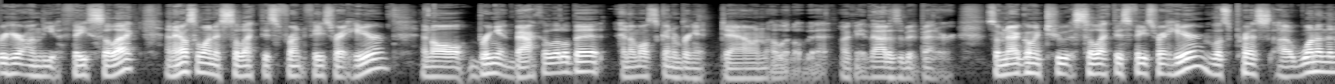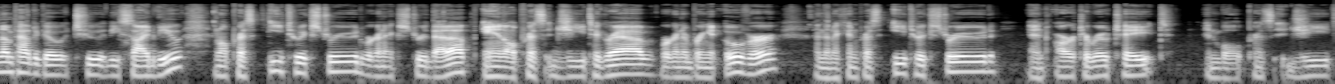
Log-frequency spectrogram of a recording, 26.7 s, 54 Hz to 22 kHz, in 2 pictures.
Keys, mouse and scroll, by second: 0.5 click, 1.0-3.0 shift+middle drag, 3.0 right click, 3.2-4.6 middle drag, 4.6 g, 8.2 scroll down 2, 8.3 scroll up 1, 8.3 middle click, 8.9 scroll up 2, 9.6-10.6 middle drag, 10.6 right click, 11.0 scroll down 2, 11.2-12.7 shift+middle drag, 12.7 KP_1, 14.3 click, 14.6 shift+middle click, 14.8-15.3 scroll up 2, 15.9 e, 18.0 shift+middle click, 18.1 click, 21.1 shift+middle click, 22.1 e.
